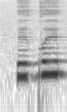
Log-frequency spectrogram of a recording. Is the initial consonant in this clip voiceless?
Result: no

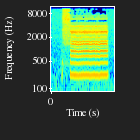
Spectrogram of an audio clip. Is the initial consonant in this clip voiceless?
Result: yes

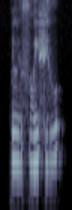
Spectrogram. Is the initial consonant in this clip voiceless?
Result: no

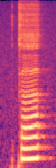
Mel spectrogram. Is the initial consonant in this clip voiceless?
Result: yes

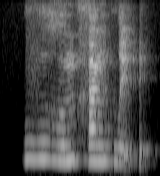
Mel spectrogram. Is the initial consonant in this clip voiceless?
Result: no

